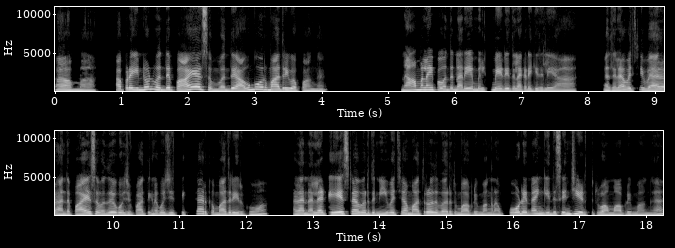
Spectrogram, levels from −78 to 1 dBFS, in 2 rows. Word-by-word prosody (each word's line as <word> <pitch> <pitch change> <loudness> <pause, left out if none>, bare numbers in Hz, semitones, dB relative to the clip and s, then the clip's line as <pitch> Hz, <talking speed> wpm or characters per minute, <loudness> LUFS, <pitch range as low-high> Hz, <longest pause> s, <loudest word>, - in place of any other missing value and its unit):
ஆமா. 195 -2 +1 0.5
அப்புறம் 260 +3 +2
இன்னொண்ணு 320 +6 +1
வந்து, 265 +1 +3
பாயாசம் 270 -2 +4
வந்து 205 +4 +1
அவவுங்க 270 +8 +1
ஒரு 285 - -1
மாதிரி 240 +1 +2
வப்பாங்க. 180 -5 -3 1.3
நாமெல்லாம் 270 +6 +3
இப்போ 250 -1 -3
வந்து, 235 +1 -2
நெறைய 220 +2 +2
மில்க் 225 +2 -4
மேய்டு, 215 -2 +2
இதெல்லாம் 210 +1 -2
கிடைக்குது 195 -2 -2
இல்லையா, 175 -1 -3 0.7
அதெல்லாம் 185 +7 +1
வச்சு 235 +4 -5
வேற 210 +2 +3 0.2
அந்த 195 +1 -1
பாயாசம் 230 +3 +2
வந்து 220 +3 0
கொஞ்சம் 190 -3 -4
பாத்தீங்கன்னா, 210 +2 -4
கொஞ்சம் 205 -3 -4
திக்கா 290 +8 -7
இருக்க 220 -5 -6
மாதிரி 210 +2 0
இருக்கும். 175 +4 -4 0.5
ஆனா, 215 +1 +1
"நல்லா 195 +5 +3
டேஸ்ட்டா 250 +5 +4
வருது. 205 -2 -1
நீ 195 - +1
வச்சா 215 +3 -2
மாத்திரம் 240 +5 +1
அது 215 - 0
வருதும்மா." 185 0 -1
அப்பிடிம்பாங்க. 180 0 -4
நான் 175 -1 -7
போனேன்னா, 230 +1 +1
"இங்கேருந்து 215 0 -1
செஞ்சு 225 +4 +2
எடுத்துகிட்டு 195 -2 -4
வாம்மா" 175 0 -1
அப்படிம்பாங்க. 165 0 -4
210 Hz, 160 wpm, -23 LUFS, 190-235 Hz, 1.3 s, பாயாசம்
